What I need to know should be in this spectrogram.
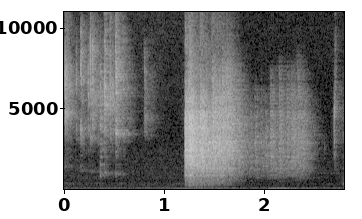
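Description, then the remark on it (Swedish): Two dice are rerolled during a game, with a few light clicks followed by a sharp rattling clatter that quickly dies away. Nobody speaks. “Så då kastar jag väl om 2 tärningar.”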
